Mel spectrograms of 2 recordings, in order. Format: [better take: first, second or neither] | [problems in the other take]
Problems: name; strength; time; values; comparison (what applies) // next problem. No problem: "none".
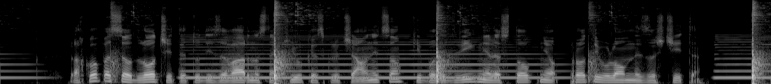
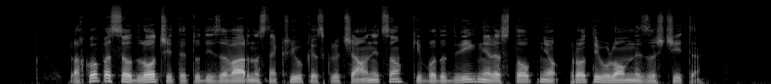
second | background sound (Wind instrument, woodwind instrument + Shatter); 1 dB below the speech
